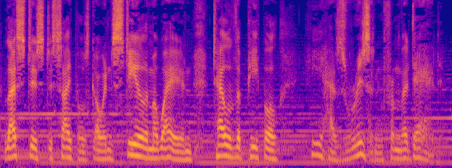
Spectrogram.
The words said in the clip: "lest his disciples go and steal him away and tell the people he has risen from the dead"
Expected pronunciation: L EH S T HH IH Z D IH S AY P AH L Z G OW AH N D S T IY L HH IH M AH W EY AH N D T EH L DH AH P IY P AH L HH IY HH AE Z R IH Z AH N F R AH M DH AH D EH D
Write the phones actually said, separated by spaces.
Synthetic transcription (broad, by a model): L EH S T HH IH Z D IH S AY P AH L Z G OW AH N S T IY L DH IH M AH W EY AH N T EH L DH AH P IY P AH L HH IY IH Z R IH Z AH N F R AH M DH AH D EH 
